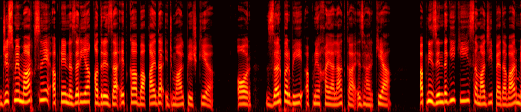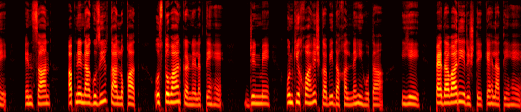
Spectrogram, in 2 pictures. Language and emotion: Urdu, neutral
